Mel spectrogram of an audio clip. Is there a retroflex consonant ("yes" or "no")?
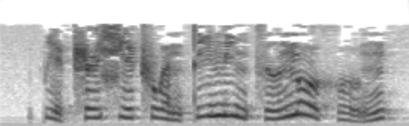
yes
